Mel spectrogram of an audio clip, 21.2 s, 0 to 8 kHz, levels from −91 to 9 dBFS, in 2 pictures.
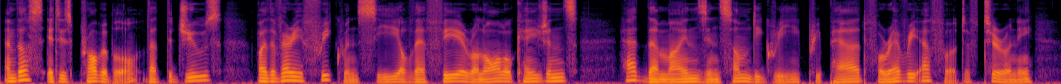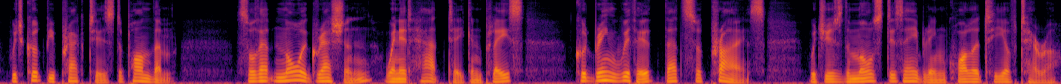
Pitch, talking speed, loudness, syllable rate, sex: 105 Hz, 165 wpm, -21 LUFS, 4.8 syllables/s, male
